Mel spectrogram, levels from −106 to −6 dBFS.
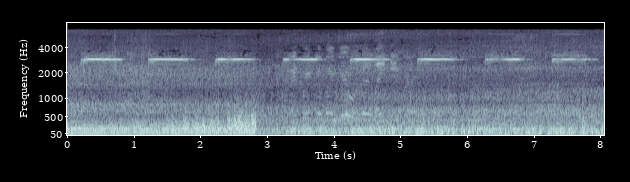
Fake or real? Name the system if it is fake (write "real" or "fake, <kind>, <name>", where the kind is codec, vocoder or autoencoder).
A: fake, vocoder, BigVGAN v2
